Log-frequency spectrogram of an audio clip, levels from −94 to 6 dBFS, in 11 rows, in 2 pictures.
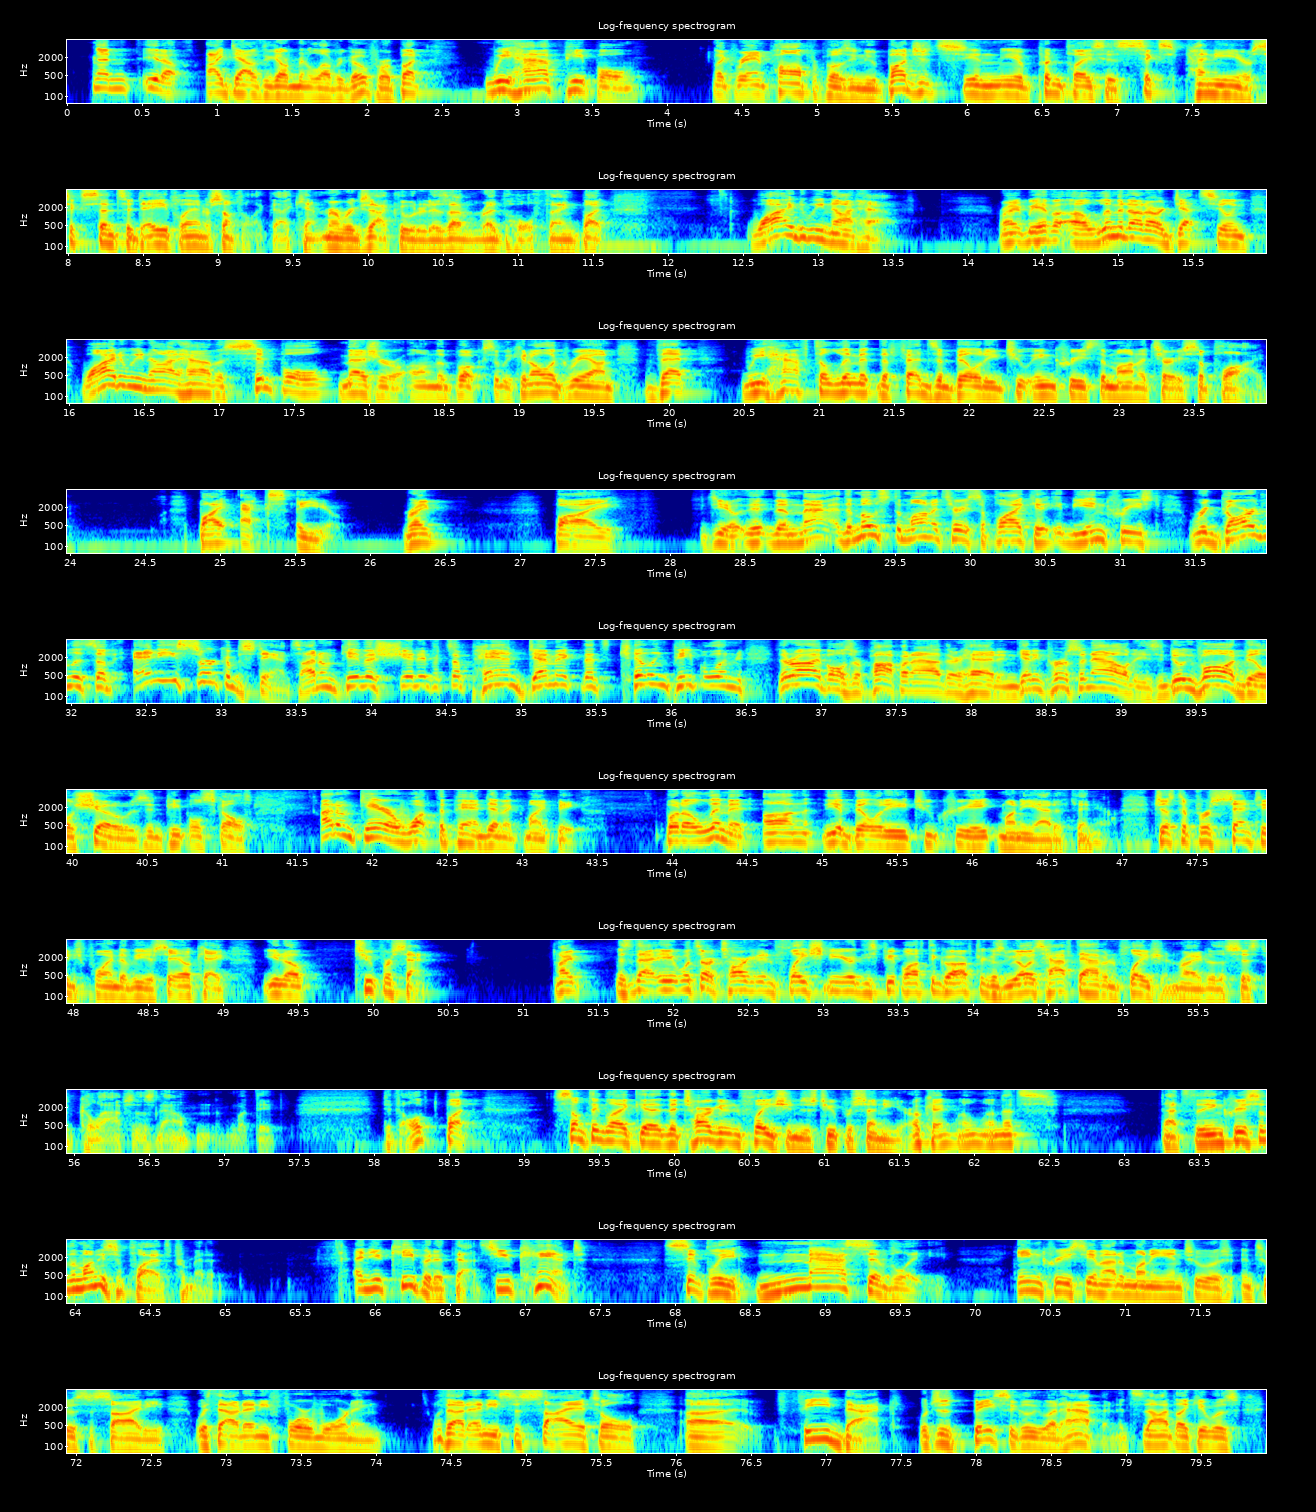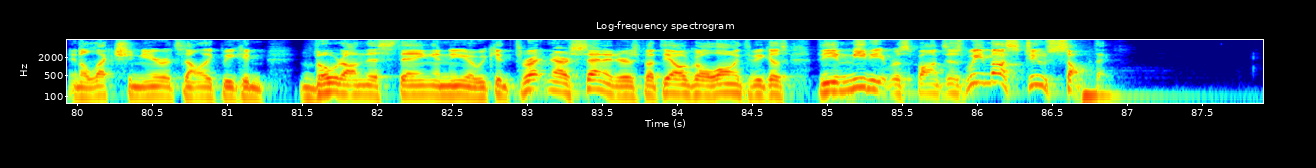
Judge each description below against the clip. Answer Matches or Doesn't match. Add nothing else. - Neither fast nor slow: Doesn't match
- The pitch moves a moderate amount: Doesn't match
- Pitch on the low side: Matches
